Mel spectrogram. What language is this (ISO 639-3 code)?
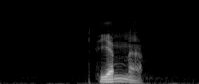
nor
